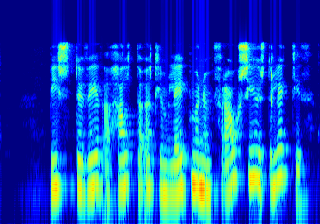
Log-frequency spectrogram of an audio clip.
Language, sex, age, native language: Icelandic, female, 20-29, Icelandic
